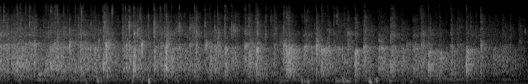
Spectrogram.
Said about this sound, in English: Fantastic, isn't it? That is great, isn't it? Give a round of applause, isn't it?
